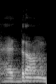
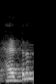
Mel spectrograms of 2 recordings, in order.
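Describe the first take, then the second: First: The second vowel sounds like an 'o'. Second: The second vowel sounds like a short 'a'. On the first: The speaker calls it right. "इसको हेड्रॉन बोलते हैं" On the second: The speaker calls it wrong. "ये हेड्रन की जगह याद रखिएगा"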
